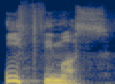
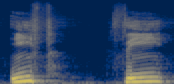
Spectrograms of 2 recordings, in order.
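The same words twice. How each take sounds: First: Said in the usual way. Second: Iphthimos slowly in three separate syllables, pitched higher; more slowly. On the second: Shown as a demonstration. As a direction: break Iphthimos up, pausing after each syllable. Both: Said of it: "More slowly".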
